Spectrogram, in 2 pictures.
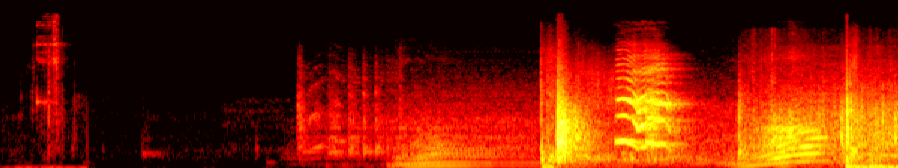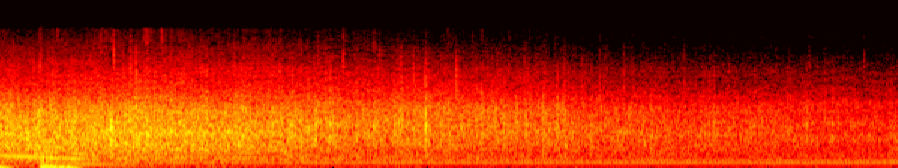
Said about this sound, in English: hit the shooter with a car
